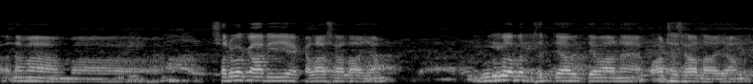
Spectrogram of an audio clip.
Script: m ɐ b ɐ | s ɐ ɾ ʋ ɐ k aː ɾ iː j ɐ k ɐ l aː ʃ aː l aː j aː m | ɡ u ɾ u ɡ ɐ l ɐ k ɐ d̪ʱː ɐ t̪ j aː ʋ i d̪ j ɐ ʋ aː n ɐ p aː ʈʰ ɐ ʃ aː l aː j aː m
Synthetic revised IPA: n ɐ m ɐ | s ɐ ɾ ʋ ɐ k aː ɾ iː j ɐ k ɐ l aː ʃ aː l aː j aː m | ɡ u ɾ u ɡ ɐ l ɐ p ɐ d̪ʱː ɐ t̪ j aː ʋ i d̪ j ɐ ʋ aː n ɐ p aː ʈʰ ɐ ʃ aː l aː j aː m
